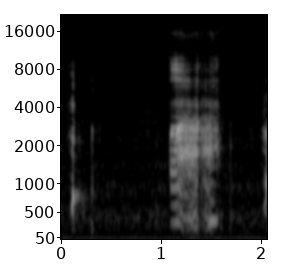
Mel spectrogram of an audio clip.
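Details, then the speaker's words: Smiling baby boy hiccuping with brief sharp catches of breath followed by short squeaky coos in a quiet room; infant hiccups. "oh you have hiccups you're still smiling you're still smiling you have hiccups"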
